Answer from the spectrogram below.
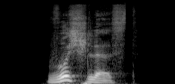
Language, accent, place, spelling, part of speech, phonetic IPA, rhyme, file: German, Germany, Berlin, wuschlest, verb, [ˈvʊʃləst], -ʊʃləst, De-wuschlest.ogg
- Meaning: second-person singular subjunctive I of wuscheln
